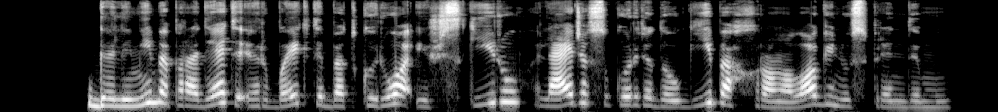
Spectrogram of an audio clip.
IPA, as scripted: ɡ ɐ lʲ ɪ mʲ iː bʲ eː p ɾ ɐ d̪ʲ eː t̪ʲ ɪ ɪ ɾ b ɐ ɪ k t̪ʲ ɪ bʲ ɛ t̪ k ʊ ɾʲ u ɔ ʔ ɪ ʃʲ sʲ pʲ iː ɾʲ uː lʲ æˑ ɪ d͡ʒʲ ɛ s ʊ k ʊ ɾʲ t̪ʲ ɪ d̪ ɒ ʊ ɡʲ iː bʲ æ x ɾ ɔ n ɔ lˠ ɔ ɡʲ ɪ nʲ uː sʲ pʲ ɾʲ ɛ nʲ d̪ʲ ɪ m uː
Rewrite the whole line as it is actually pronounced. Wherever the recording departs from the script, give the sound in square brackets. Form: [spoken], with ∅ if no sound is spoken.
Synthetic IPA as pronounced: ɡ ɐ lʲ ɪ mʲ iː bʲ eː p ɾ ɐ d̪ʲ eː t̪ʲ ɪ ɪ ɾ b ɐ ɪ k t̪ʲ ɪ bʲ ɛ t̪ k ʊ ɾʲ u ɔ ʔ ɪ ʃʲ sʲ [kʲ] iː ɾʲ uː lʲ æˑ ɪ d͡ʒʲ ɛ s ʊ k ʊ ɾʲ t̪ʲ ɪ d̪ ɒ ʊ ɡʲ iː bʲ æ x ɾ ɔ n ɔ lˠ ɔ ɡʲ ɪ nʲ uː sʲ pʲ ɾʲ ɛ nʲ d̪ʲ ɪ m uː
